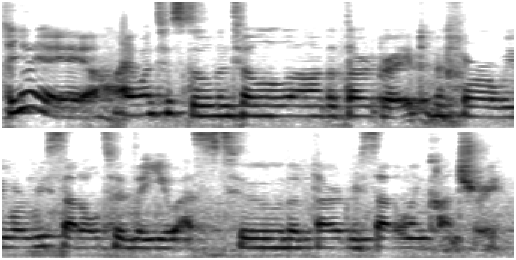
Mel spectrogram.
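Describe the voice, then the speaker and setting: A woman's voice: lowish voice, fairly even intonation, normal speed, darkish tone, reverberant, slight background noise, poor audio. A woman from Ethiopia and South Sudan, whose first language is Nuer, answering interview questions frankly and reflectively, often checking in with "right?". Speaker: guest.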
